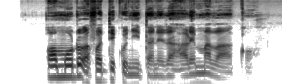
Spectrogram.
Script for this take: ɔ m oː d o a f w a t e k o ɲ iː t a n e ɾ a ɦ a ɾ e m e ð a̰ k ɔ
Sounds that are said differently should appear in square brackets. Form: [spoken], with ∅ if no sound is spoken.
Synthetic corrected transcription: ɔ m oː d o a f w a t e k o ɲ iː t a n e ɾ a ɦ a ɾ e m [a] ð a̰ k ɔ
